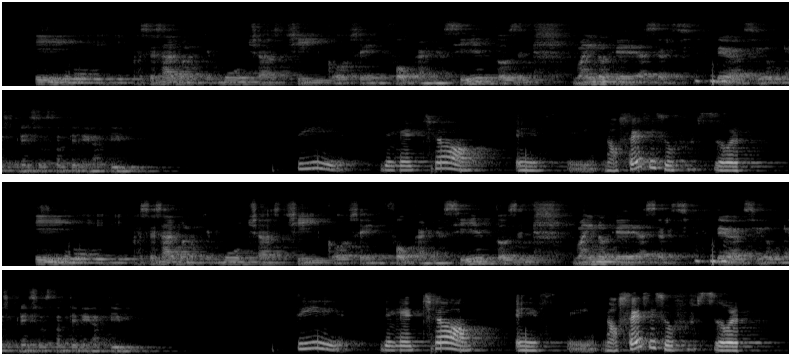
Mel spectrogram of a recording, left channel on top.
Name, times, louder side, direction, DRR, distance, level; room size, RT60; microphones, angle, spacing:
voice 1, 0.3-9.1, right 1 dB, 30° right, 2 dB, 5.5 m, -39 dB
voice 2, 10.8-11.3 11.7-12.6 13.0-13.2 13.5-15.2, right 4 dB, 80° right, 12 dB, 1.0 m, -31 dB
24.5 x 24.5 x 8.4 m, 0.82 s
head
